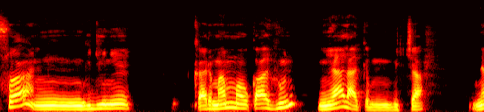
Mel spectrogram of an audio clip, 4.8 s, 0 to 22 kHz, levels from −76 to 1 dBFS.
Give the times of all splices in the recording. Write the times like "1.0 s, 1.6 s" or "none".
none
